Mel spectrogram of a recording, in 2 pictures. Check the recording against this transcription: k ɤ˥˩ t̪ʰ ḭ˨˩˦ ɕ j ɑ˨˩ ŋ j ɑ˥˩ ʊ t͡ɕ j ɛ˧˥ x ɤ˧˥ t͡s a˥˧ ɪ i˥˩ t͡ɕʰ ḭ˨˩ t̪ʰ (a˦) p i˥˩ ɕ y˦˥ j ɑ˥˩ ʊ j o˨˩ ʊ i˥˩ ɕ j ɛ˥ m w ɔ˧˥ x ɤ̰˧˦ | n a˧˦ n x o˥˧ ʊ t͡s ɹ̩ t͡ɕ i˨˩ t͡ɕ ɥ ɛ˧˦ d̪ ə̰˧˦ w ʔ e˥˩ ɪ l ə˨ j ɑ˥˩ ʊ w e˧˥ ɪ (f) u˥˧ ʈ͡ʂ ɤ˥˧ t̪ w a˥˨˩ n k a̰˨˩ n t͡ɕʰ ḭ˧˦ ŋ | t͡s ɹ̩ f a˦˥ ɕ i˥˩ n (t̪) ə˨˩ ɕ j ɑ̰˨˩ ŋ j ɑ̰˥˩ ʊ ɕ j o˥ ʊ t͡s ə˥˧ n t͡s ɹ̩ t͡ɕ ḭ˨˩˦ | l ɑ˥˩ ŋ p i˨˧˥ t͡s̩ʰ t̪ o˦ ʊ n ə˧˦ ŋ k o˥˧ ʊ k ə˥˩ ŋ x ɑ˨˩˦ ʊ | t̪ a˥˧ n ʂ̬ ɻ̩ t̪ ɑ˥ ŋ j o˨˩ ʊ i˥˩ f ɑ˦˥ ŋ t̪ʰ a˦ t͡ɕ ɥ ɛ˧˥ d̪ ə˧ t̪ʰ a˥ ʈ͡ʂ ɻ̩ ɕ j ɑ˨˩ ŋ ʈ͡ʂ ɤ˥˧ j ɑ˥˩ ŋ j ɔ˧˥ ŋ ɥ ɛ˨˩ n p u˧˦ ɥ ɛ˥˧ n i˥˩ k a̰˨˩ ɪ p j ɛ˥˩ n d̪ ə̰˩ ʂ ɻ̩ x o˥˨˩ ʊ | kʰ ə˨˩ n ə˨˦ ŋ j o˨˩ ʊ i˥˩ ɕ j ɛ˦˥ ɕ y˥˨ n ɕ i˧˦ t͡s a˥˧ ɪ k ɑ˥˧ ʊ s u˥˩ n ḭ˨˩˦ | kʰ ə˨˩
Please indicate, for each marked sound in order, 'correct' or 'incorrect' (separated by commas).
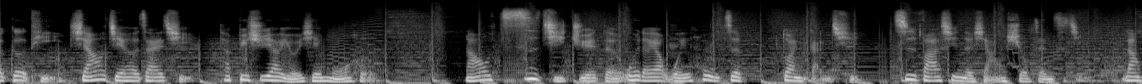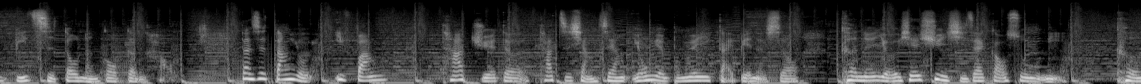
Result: correct, incorrect, incorrect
